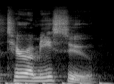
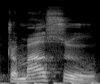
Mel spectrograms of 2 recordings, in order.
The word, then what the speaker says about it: tiramisu: your favorite dessert is tiramisu but maybe you can't pronounce it maybe like musu tramasu dramusu okay if your favorite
